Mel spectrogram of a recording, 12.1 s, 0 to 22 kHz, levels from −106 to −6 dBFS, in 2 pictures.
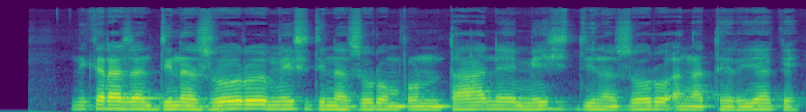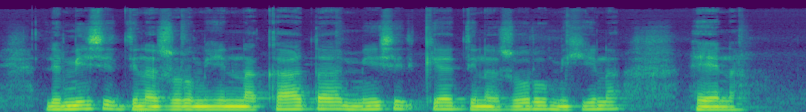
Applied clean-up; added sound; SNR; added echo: none; none; none; none.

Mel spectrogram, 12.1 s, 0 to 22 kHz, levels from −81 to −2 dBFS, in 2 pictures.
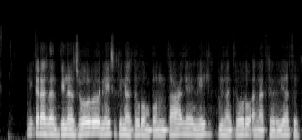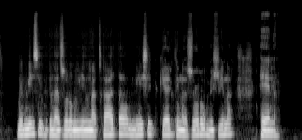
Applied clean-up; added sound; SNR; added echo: neural mask model DeepFilterNet 3.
